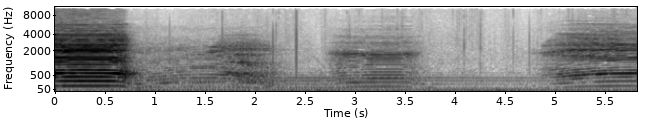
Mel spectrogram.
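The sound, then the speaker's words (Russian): Calves moo in a calf barn: a loud bawl at the start, a softer call in the middle, and another strong moo at the end, with no talking. “В телятнике встрепенулись телята.”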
